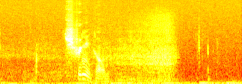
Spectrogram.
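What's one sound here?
A deep magical whoosh swells and fades.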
